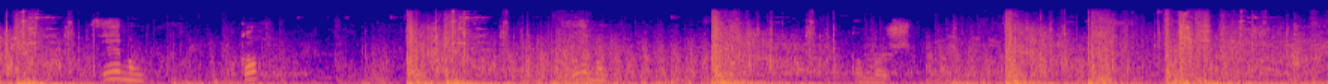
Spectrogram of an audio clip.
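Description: Gunshots ring out in loud, sharp bursts.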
